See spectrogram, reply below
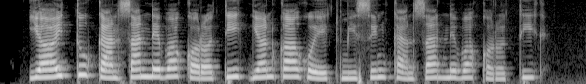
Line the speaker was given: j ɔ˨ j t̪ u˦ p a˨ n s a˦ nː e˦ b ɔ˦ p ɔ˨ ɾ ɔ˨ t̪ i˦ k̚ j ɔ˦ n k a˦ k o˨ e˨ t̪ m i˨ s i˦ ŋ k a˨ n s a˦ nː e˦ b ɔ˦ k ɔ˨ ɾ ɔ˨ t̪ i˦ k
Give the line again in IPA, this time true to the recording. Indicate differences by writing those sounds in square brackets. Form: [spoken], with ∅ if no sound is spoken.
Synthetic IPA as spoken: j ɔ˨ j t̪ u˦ [k] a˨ n s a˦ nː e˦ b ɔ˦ [k] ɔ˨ ɾ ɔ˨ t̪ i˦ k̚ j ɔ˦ n k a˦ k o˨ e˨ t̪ m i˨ s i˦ ŋ k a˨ n s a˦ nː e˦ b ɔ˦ k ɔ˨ ɾ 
